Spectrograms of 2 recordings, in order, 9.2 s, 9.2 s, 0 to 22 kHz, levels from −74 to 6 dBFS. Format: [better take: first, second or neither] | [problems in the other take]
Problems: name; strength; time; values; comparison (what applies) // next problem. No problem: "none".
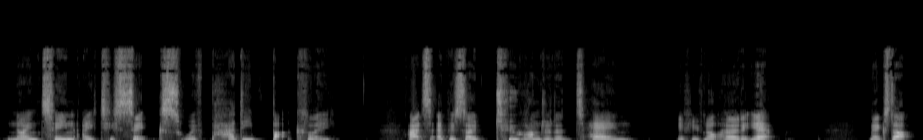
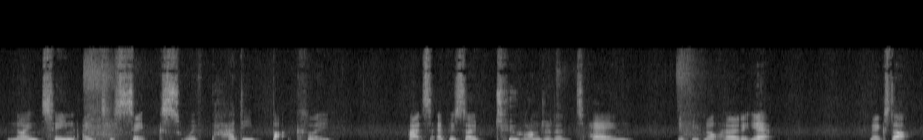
first | hiss; noticeable; throughout; 15 dB below the speech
